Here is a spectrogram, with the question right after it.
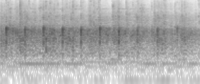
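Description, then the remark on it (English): An audience claps together in sustained applause for guest preacher Pastor Josh after his sermon, many hands producing a dense, steady patter with a faint rhythmic pulse. “Come on, let's give Pastor Josh a hand clap.”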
